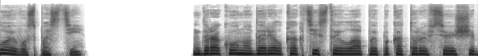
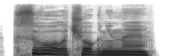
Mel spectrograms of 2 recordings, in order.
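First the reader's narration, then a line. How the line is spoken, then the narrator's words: Growled. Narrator (Russian): Прорычала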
